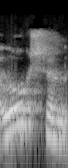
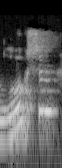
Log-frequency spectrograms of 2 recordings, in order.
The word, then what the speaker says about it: Локшин: То есть, конечно, Локшин, я первый раз слышу, что так ударение делается, но поверю вам, что он Локшин.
